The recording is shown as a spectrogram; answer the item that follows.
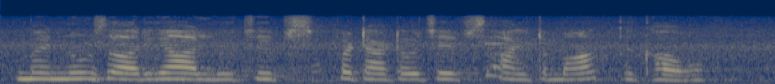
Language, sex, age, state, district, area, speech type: Punjabi, female, 45-60, Punjab, Gurdaspur, urban, read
